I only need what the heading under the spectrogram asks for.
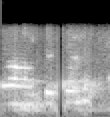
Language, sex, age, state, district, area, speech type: Telugu, female, 30-45, Telangana, Nizamabad, urban, conversation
